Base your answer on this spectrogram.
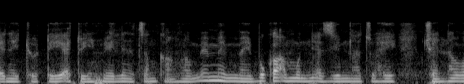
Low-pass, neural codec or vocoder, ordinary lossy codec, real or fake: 7.2 kHz; none; Opus, 16 kbps; real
